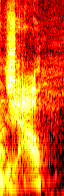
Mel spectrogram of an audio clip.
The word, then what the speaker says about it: Zhao: am sorry if i'm mispronouncing her name yeah i think you're um, right zhao but her her thing is that she likes to use only natural light in her movies.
